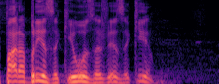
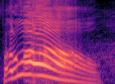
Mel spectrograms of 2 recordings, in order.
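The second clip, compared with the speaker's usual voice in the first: louder, higher and slow drawn-out wow; stronger shout; 4 semitones higher, 8 dB louder, much slower than usual. Shown as a demonstration. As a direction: push the wow bigger and longer. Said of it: "mais forte". (pastor pede mais forte: uau alto e arrastado)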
